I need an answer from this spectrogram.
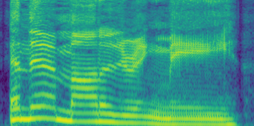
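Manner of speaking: lightly put-on secret agent voice; a hint of a mysterious spy; mimicking a famous spy. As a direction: imitate the spy's odd way of talking, half-joking. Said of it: "And he talks like that".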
